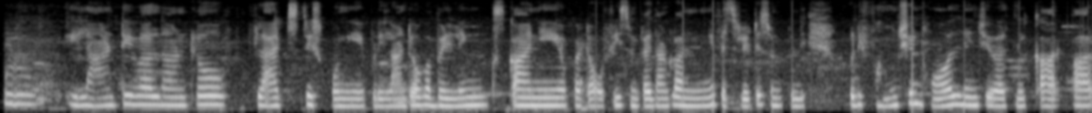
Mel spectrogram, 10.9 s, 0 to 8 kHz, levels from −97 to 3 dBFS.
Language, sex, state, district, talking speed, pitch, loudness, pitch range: Telugu, female, Karnataka, Bellary, 130 wpm, 210 Hz, -21 LUFS, 195-225 Hz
